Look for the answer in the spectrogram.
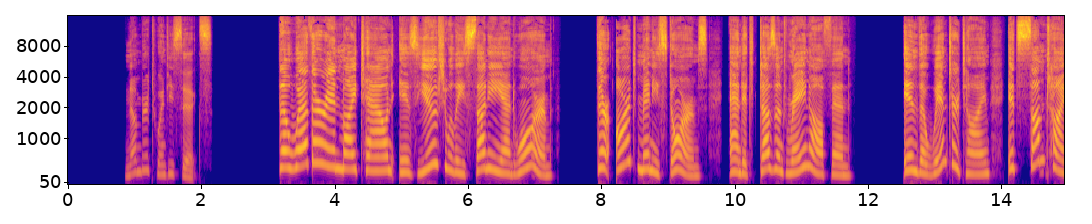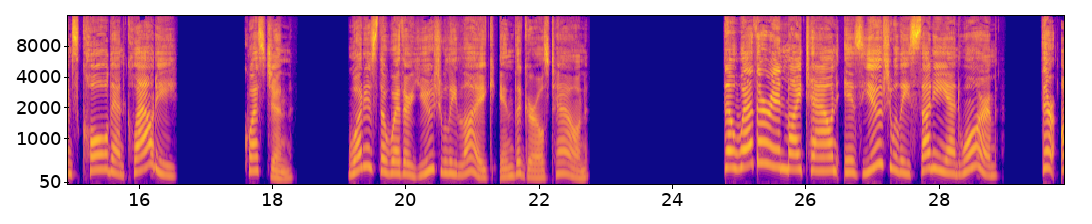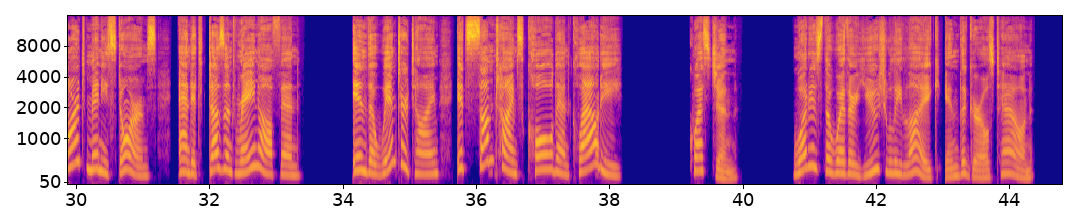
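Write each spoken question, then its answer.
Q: What is the weather usually like in the girl's town?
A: Sunny and warm.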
